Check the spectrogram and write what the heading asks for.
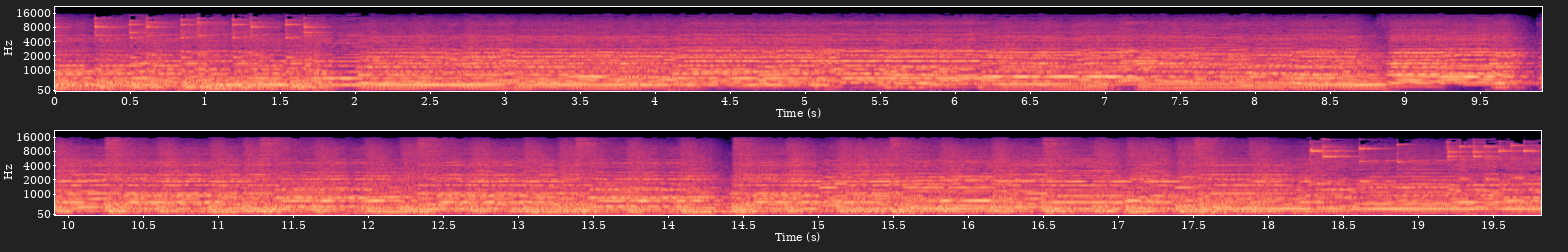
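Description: Accordion playing a tune in held chords, with a brief break in the sound about halfway through.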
